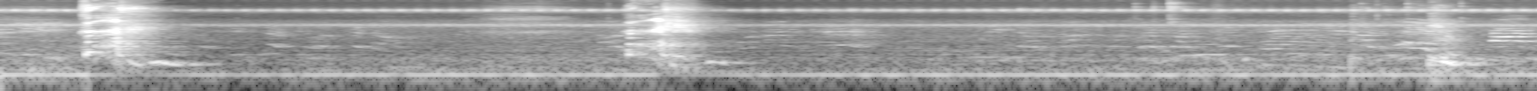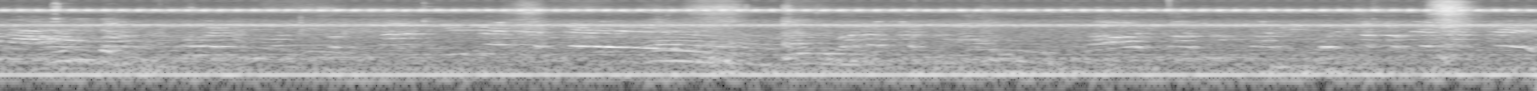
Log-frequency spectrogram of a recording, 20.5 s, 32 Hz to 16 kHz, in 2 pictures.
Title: Nose sneezing and blowing challeng part 2//Requested video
